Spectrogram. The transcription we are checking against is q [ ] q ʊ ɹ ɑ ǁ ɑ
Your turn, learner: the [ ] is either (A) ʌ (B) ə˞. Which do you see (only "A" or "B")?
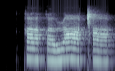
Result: A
